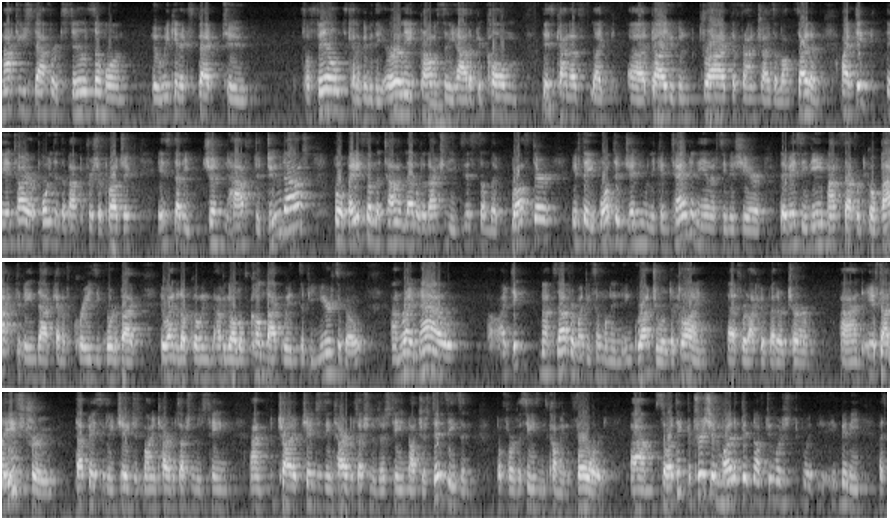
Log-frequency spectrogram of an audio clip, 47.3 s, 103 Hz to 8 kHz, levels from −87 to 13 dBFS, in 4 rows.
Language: English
